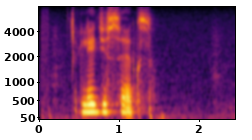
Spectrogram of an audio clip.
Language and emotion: Russian, neutral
